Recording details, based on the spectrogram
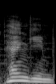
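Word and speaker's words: ペンギン: get into um listen I'm saying pengin because this is a Japanese word and so is this y penguin is weird it's pronounced penguin in Japanese all right not my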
